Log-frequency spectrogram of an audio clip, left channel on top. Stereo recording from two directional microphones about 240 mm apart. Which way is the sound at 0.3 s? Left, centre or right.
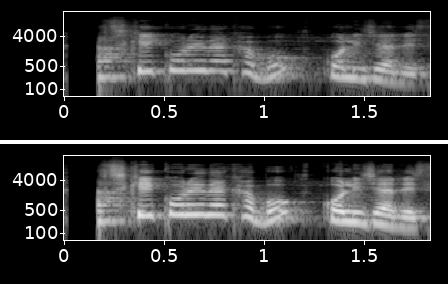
Right.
